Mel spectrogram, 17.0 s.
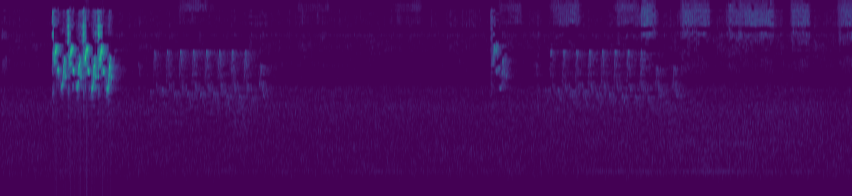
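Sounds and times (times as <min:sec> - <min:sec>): faint bird calls: 0:01.0 - 0:02.4, 0:09.8 - 0:17.0
insects buzzing: 0:03.6 - 0:17.0.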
